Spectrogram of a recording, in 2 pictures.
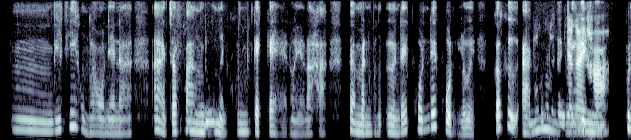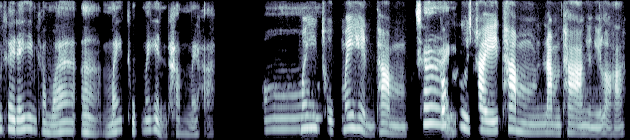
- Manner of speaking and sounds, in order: static; distorted speech; other background noise
- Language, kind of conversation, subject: Thai, podcast, เวลาที่คุณท้อที่สุด คุณทำอย่างไรให้ลุกขึ้นมาได้อีกครั้ง?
